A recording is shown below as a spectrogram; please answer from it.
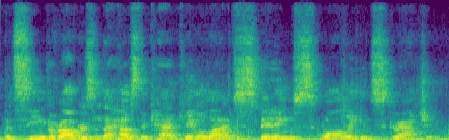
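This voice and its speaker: A man's voice: a little high, moderate pace, lightly acted. A teenage boy reading as storybook narrator in a student reader's theater performance. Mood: narrating. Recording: distant mic, echoey noisy classroom.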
